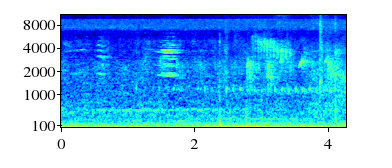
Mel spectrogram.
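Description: Quiet garden ambience with a few faint, short bird chirps over a low steady hum, and a light click near the end.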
